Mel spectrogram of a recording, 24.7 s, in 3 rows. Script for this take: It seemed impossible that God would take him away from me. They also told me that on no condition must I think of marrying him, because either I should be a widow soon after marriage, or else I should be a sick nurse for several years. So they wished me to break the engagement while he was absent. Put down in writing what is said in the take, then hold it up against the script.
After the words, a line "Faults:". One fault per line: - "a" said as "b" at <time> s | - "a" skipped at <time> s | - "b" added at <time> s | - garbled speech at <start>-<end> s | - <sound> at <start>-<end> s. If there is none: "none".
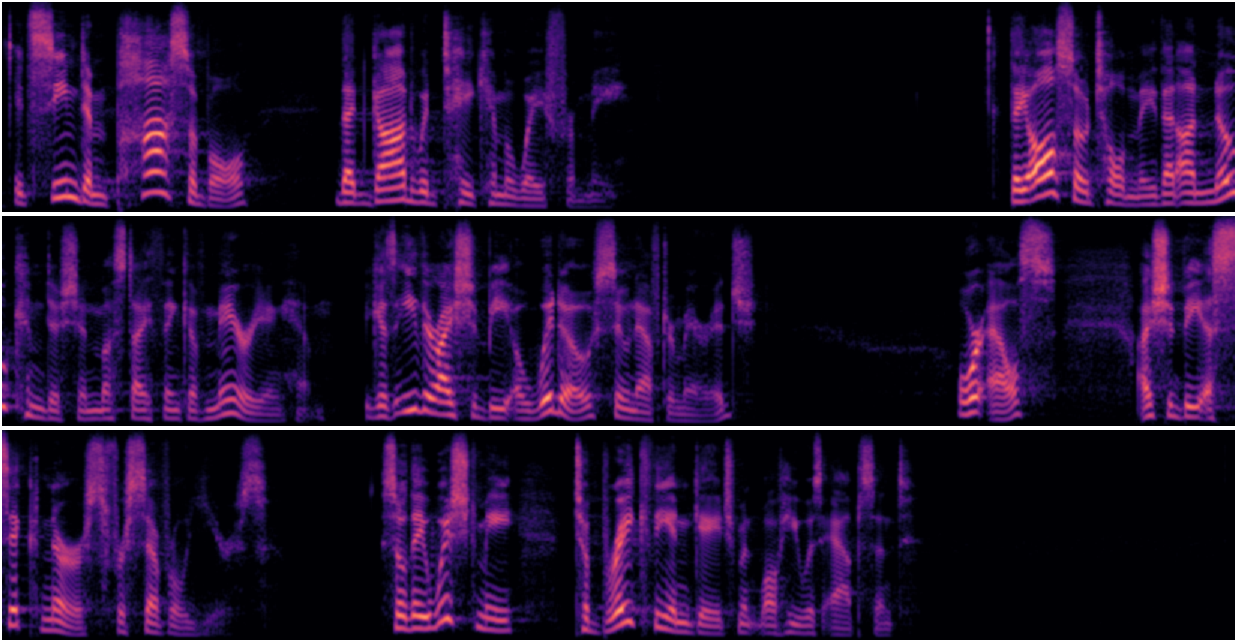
It seemed impossible that God would take him away from me. They also told me that on no condition must I think of marrying him, because either I should be a widow soon after marriage, or else I should be a sick nurse for several years. So they wished me to break the engagement while he was absent.
Faults:
none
